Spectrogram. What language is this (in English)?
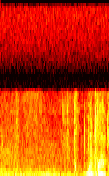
Punjabi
